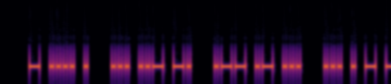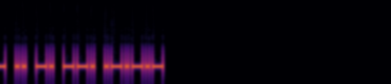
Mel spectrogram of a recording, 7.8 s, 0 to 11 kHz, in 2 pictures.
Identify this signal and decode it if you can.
Morse code, heard as a keyed tone, about 34 wpm, 700 Hz. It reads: THE SUN WAS SETTING.
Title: Sentences from Top 1300 Words 35wpm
